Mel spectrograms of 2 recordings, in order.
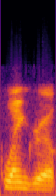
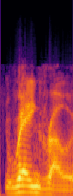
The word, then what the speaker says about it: Wengro: Hey, I always say your name wrong. I'm sorry. It's no problem. It's Wengro. Wengro, right.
